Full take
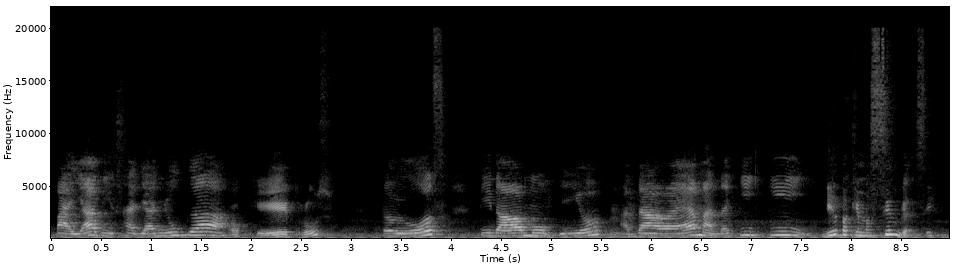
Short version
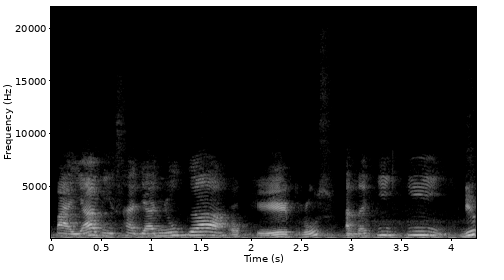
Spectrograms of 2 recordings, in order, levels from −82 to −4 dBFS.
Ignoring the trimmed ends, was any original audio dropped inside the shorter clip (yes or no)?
yes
